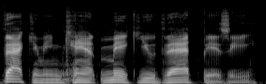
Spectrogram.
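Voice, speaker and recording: A man's voice: low-pitched, sing-song, a little slow, gravelly, bright, forceful tone, clean tone, no room sound, clean studio sound, heavily acted. Guy doing a grumpy scolding squid dude, indignant and fed up, storybook reading. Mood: exasperated. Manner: scolding, exasperated. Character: irritable adult male squid, exasperated and indignant.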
